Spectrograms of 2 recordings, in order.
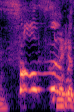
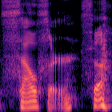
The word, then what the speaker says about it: salsa: They pronounce it salser. Yeah, salser. They add they add an R that is not there.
